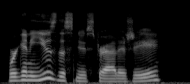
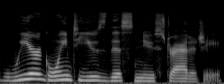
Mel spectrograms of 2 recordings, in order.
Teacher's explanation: You drop the pitch at the very end of the sentence. It signals I am delivering a fact. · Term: downward inflection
